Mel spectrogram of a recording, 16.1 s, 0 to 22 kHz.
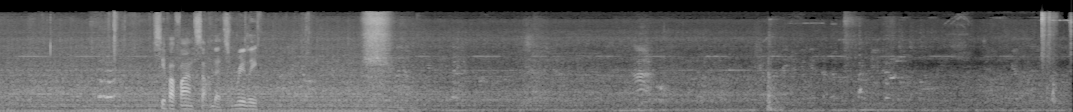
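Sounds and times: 
city street traffic noise: 0:00.0 - 0:16.0
heavy truck engine rumbling on a city street: 0:00.0 - 0:16.0
speech: 0:02.4 - 0:04.0.

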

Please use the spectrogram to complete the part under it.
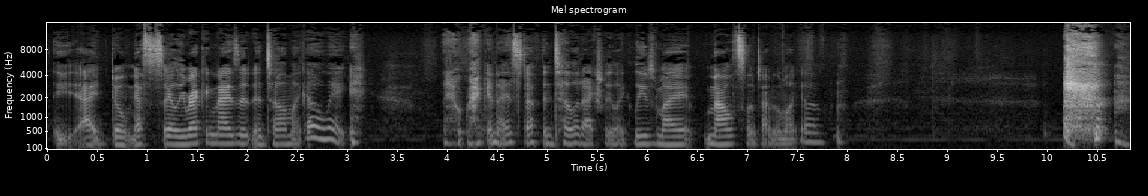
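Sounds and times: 
faint hum: 0:00.0 - 0:10.8
speech: 0:00.1 - 0:03.3, 0:04.0 - 0:08.0
dry cough: 0:10.1 - 0:10.8.

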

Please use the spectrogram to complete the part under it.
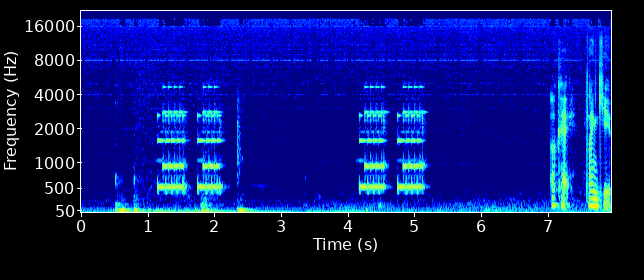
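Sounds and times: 
telephone ringing with bright electronic tone: 0:01.2 - 0:02.2, 0:04.2 - 0:05.2
speech: 0:07.0 - 0:07.9.

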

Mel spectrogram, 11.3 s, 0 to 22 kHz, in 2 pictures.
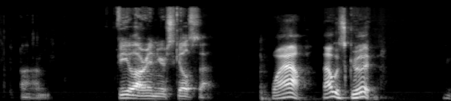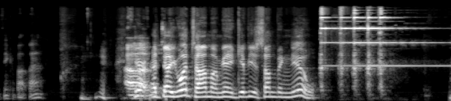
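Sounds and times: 
speech: 0:00.3 - 0:00.7, 0:01.5 - 0:02.7, 0:03.4 - 0:04.8, 0:05.6 - 0:09.8
laughter: 0:06.6 - 0:07.7
bicycle bell ringing: 0:09.6 - 0:11.2.

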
